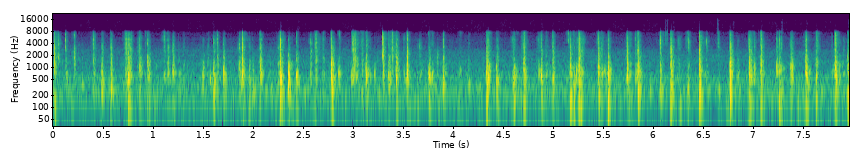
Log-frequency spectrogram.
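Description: Fingertips and long nails of a flat hand tap and scratch across the front of a sealed Mint Oreo package, a plastic film wrapper full of cookies. Dozens of quick, dry, crinkly clicks come in an uneven rapid rhythm, each sharp and bright with almost no ring and a mid-range body, over a faint hiss between taps.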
